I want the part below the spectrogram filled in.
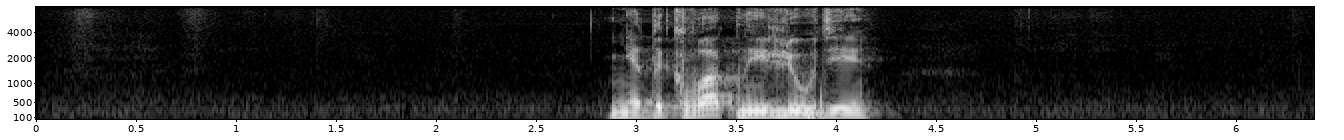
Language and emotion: Russian, angry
